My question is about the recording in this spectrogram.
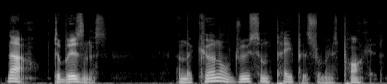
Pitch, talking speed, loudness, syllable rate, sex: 110 Hz, 185 wpm, -22 LUFS, 6.3 syllables/s, male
